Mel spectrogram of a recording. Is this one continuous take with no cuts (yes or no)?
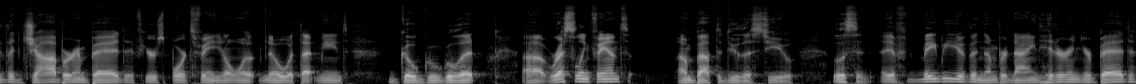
yes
